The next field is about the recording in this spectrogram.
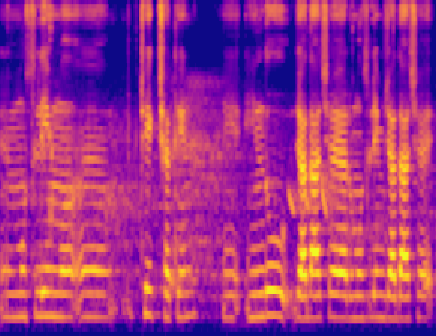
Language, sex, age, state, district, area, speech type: Maithili, female, 18-30, Bihar, Begusarai, urban, spontaneous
